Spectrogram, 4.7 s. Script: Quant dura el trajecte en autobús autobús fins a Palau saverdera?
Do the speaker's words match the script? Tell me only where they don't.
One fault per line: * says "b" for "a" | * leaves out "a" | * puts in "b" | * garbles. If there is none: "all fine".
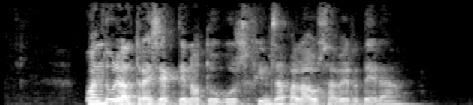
* leaves out "autobús"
